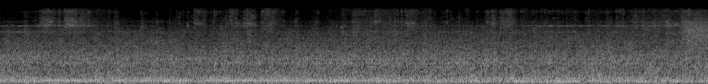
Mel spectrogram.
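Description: Electric train running along the track: a steady rumble of wheels on rail with a constant low hum underneath. A brief high hiss comes near the end.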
